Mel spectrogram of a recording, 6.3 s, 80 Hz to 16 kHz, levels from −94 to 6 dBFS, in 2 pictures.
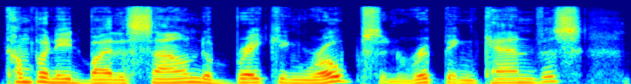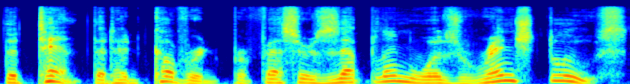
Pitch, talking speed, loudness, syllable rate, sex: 150 Hz, 190 wpm, -21 LUFS, 5.7 syllables/s, male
